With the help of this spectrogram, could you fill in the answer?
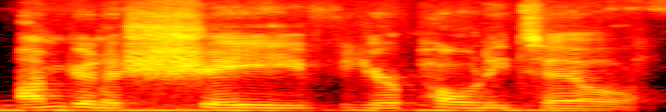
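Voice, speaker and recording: A man uses a put-on character voice, very deep and low in pitch and raspy. He speaks at a very slow pace. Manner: soft, not very menacing.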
